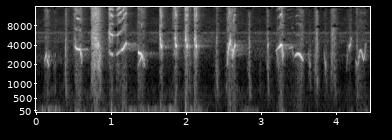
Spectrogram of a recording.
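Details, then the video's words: Two lesser green leafbirds trading song back and forth as though fighting, combined into a trapping lure: sharp high chirps, bright slurred whistles and short rattly bursts, fast and nearly continuous. "suara jitu pikat ijo mini"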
